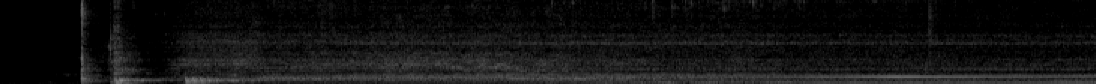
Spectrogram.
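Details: Vintage GE Monitor Top refrigerator set to about medium, which has been able to freeze ice: a few soft clunks at switch-on, then a quiet steady hum as the compressor starts and runs normally.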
